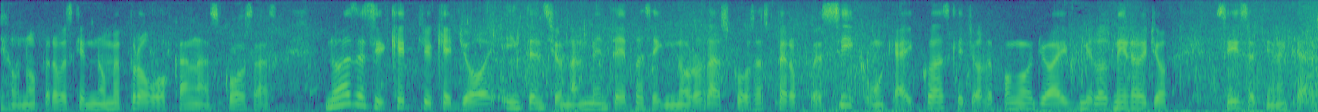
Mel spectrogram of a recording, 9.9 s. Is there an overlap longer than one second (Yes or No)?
No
